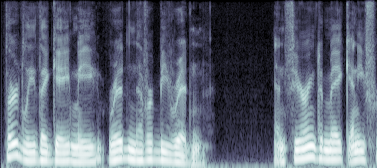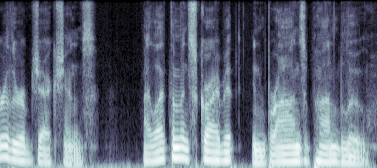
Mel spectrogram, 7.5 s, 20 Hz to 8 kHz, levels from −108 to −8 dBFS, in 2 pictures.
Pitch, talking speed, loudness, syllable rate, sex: 105 Hz, 190 wpm, -16 LUFS, 5.9 syllables/s, male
